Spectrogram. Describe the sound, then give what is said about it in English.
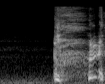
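Two quick coughs in succession after a moment of near silence, the second slightly softer, sharp and breathy with no talking. “Great use of silence. That I coughed through.”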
